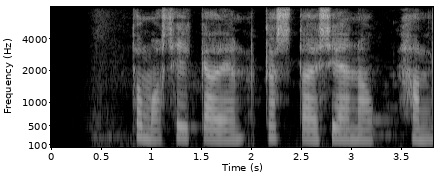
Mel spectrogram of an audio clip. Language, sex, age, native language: Icelandic, female, 13, Icelandic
